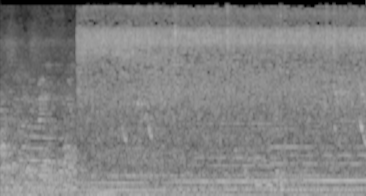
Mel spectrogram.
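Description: Floodwater rushes along a street.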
